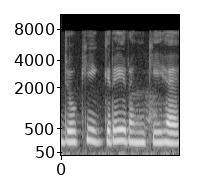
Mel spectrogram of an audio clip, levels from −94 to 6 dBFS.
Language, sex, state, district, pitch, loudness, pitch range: Hindi, female, Chhattisgarh, Jashpur, 215 Hz, -13 LUFS, 210-225 Hz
